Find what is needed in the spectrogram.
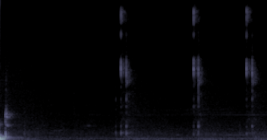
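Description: Three quick double-clicks of a computer mouse, about a second apart, each a pair of short sharp clicks, as folders are opened one after another.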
